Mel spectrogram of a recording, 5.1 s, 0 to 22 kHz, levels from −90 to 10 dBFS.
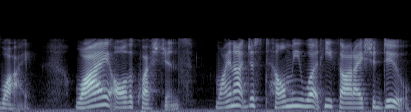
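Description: No technical faults occur at any point in the speech.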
